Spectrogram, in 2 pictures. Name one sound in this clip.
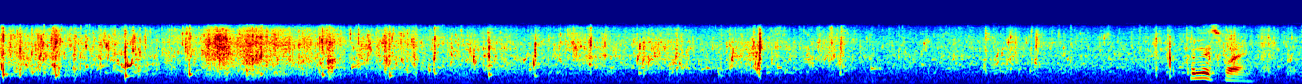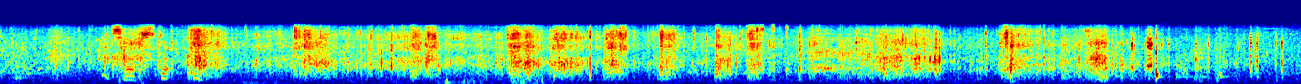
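A shallow stream trickles and babbles over stones.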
